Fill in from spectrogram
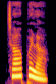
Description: ♪ cāpaḷa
